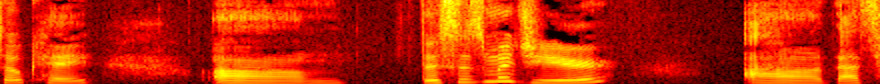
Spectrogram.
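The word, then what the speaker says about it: Magiere: the series like it's okay um this is majir uh that's how I pronounce her name majir it's spelled m-a-g-i-e-r-e um she is half human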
